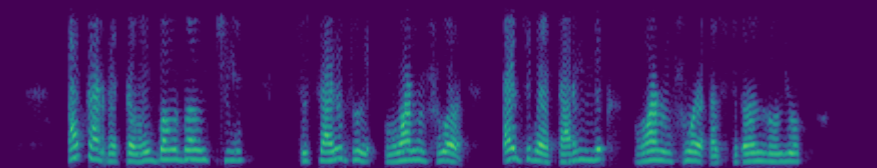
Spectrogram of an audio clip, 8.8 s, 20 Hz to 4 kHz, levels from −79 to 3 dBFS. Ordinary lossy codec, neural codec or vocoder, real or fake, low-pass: Opus, 32 kbps; codec, 16 kHz, 1 kbps, FreqCodec, smaller model; fake; 3.6 kHz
